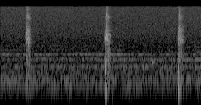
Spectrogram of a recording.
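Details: Male cat coughing up a furball, three short, harsh hacking bursts roughly one and a half seconds apart, over a faint steady tonal hum in the background.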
